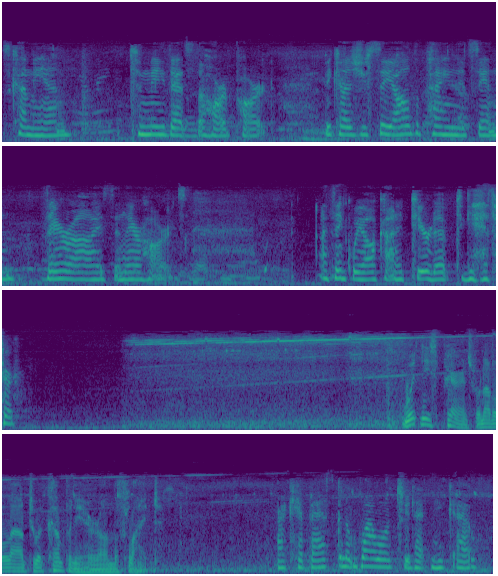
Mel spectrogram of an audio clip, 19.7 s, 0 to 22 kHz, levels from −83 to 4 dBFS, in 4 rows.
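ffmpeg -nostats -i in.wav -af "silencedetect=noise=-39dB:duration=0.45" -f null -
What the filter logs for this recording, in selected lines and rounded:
silence_start: 10.03
silence_end: 11.09 | silence_duration: 1.06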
